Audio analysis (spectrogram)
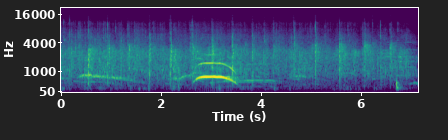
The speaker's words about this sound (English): Do it again. Do it again. One time's not enough. One resurrection is not enough. There's got to be many resurrections. Clap your hands and give God the glory.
